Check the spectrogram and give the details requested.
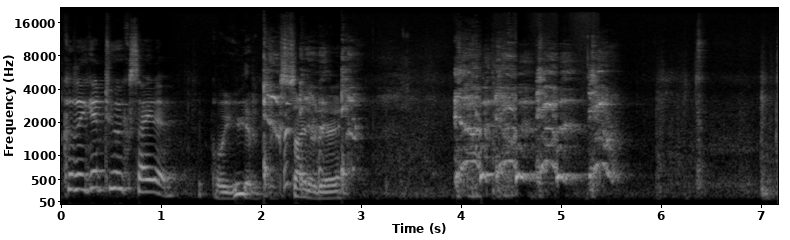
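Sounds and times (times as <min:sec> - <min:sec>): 
speech: 0:00.0 - 0:03.1, 0:03.9 - 0:04.5
person coughing after smoking from a bong: 0:02.0 - 0:03.1, 0:03.9 - 0:05.7.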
